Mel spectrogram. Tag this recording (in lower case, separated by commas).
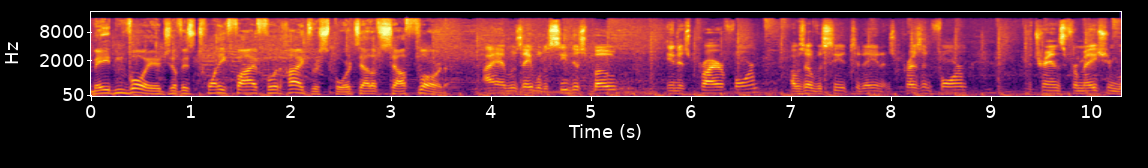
speech, music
